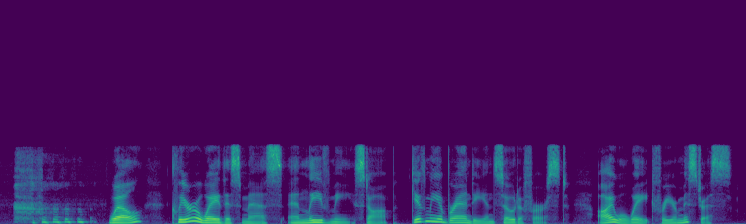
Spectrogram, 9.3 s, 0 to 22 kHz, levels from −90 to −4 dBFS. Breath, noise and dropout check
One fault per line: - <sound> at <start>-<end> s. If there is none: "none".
- laugh at 0.2-1.2 s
